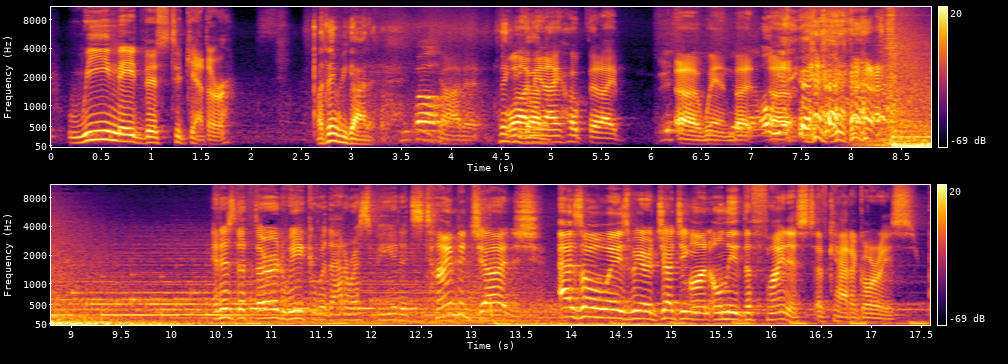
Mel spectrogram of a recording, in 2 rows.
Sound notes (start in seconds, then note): 7.2 all laughing; 8.9 light, tense music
